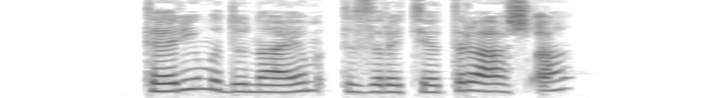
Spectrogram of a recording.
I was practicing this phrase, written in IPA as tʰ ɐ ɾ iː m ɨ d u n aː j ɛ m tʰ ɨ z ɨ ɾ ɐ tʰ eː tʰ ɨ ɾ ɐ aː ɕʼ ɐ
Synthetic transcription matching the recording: tʰ ɐ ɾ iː m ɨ d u n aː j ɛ m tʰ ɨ z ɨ ɾ ɐ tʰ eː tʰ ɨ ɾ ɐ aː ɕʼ ɐ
